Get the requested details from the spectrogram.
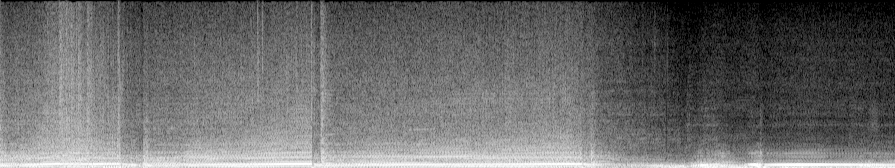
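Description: Exhaust pops and crackles between gear shifts.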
